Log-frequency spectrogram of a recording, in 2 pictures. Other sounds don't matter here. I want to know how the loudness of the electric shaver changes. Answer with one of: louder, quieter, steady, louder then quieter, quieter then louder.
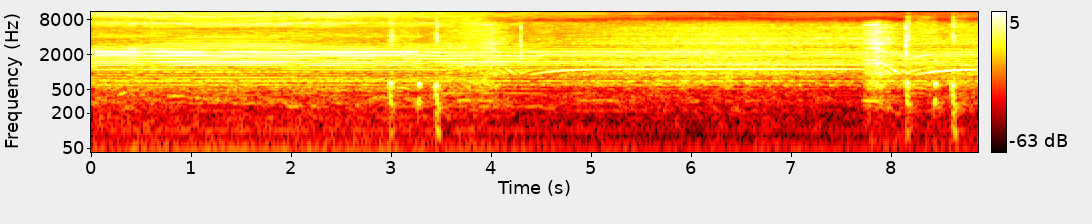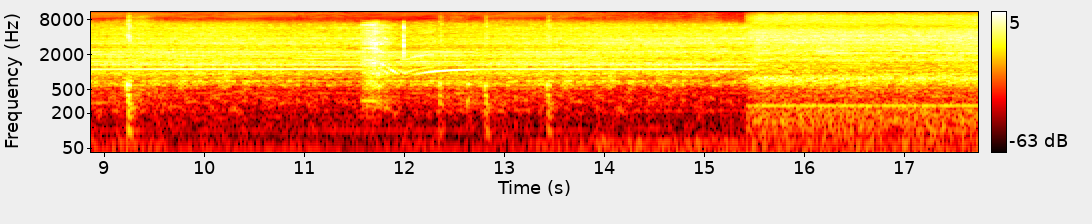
quieter.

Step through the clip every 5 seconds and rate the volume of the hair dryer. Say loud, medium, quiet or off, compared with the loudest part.
medium, loud, loud, loud.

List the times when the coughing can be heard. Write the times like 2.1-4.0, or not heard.
3.0-3.6, 8.1-9.5, 12.3-13.7.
